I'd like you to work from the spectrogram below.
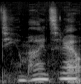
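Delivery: quiet, high half-whisper. Retelling what a woman half-whispered after introducing her friend: imitating her half-whisper. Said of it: "she kind of whispers to me".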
